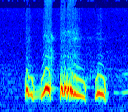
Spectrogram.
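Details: One complete coo phrase from a spotted dove used as a decoy in the morning: a short hoot, a rising coo, a long tremulous falling coo, then a single soft closing note; otherwise quiet.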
